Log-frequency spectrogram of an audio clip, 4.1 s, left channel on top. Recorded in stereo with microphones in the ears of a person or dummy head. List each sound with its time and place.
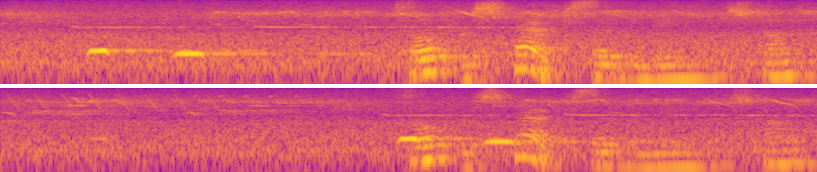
2.0 s a woman speaking: 25° left (ahead or behind), 5 m; by 4.0 s 20° left (ahead or behind), 5.5 m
